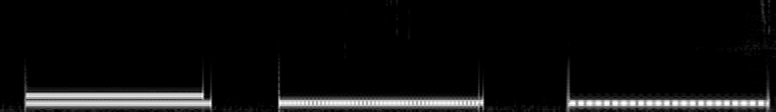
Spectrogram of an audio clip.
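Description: Three sustained pure electronic tones sounding musical intervals other than the octave, each about a second and a half long and separated by short silences; the first holds two pitches sounding together, the others steady.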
